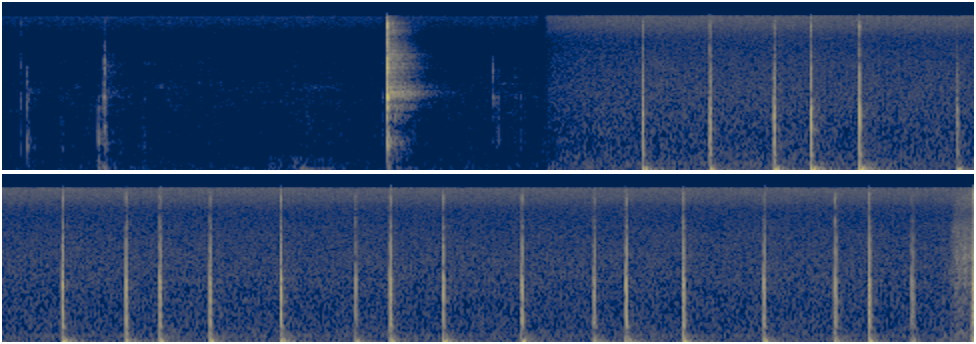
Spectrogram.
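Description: A short sharp noise about two and a half seconds in, then a run of sharp taps and knocks, irregular, about two or three a second, over a faint hiss: a kitten's paws and claws tapping on a tile floor.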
